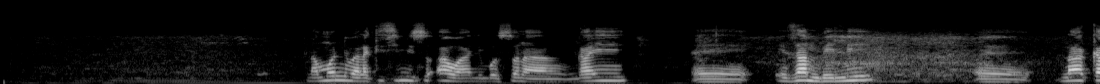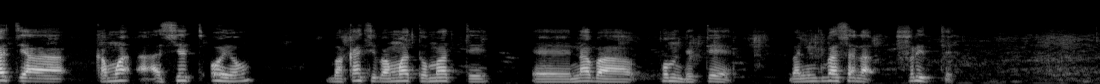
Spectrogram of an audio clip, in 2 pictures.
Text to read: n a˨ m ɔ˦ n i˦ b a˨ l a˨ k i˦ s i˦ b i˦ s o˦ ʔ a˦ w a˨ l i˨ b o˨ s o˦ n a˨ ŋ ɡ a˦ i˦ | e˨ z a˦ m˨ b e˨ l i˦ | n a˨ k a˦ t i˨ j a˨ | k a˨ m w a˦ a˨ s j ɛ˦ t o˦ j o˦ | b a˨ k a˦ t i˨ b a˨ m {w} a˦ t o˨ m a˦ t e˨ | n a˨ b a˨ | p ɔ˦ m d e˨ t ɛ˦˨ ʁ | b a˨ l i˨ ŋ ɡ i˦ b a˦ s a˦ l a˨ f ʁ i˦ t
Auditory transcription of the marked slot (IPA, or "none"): w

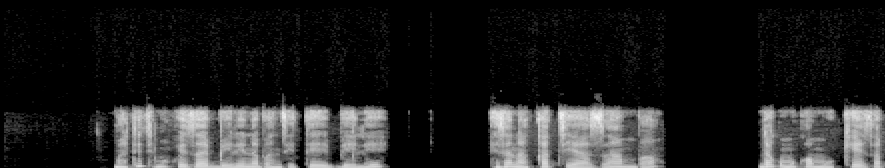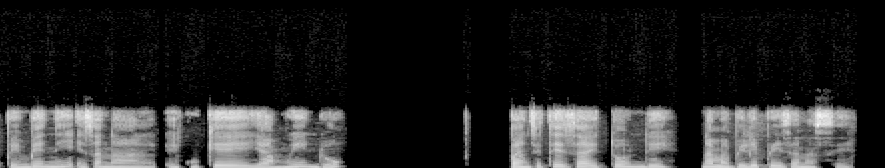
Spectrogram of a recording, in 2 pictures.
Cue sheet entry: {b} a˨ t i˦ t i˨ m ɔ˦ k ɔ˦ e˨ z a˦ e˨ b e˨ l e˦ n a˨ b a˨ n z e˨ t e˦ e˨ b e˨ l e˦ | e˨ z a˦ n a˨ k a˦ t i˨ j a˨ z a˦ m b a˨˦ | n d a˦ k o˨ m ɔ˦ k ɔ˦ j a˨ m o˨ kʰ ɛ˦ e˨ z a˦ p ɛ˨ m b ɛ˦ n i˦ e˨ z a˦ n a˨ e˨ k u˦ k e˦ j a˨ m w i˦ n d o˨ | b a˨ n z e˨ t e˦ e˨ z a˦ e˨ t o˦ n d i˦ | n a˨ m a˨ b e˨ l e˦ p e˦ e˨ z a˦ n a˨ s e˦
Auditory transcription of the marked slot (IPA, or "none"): m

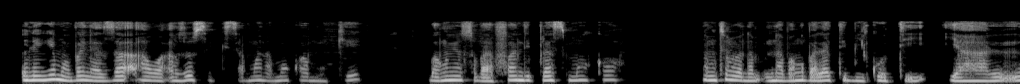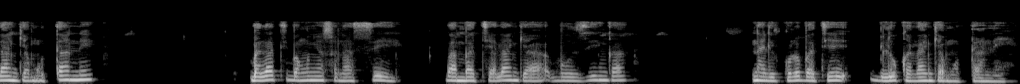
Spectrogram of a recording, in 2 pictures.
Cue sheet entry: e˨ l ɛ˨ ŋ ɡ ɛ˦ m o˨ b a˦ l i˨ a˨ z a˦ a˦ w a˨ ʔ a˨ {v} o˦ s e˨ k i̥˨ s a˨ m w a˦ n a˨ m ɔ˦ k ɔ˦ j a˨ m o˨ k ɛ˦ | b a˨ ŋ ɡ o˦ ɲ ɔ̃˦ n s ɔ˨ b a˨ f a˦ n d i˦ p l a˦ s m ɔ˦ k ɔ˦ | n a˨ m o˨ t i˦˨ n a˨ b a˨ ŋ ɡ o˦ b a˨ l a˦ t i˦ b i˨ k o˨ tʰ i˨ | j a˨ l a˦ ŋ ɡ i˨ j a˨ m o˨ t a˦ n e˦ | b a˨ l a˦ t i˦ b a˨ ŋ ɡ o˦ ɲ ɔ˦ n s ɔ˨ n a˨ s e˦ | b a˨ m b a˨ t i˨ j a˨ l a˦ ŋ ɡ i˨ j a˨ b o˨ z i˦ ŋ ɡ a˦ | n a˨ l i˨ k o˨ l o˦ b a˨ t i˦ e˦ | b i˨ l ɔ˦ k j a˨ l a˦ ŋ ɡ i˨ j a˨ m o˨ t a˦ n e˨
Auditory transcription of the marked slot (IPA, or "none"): z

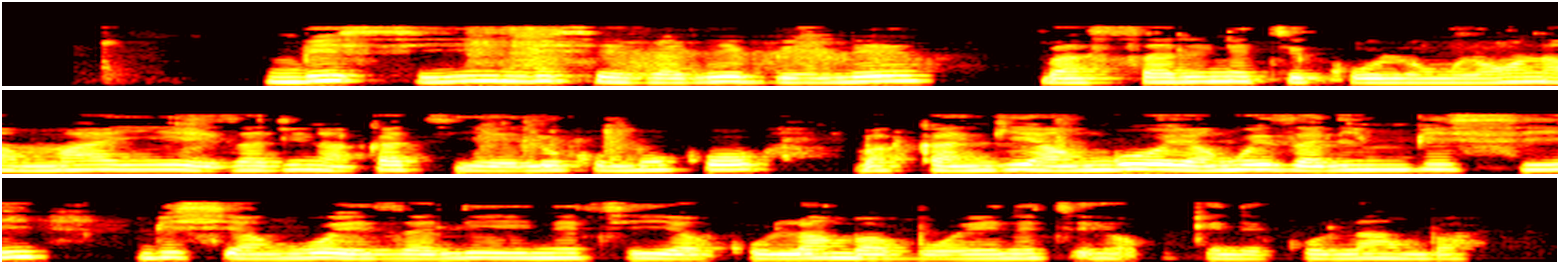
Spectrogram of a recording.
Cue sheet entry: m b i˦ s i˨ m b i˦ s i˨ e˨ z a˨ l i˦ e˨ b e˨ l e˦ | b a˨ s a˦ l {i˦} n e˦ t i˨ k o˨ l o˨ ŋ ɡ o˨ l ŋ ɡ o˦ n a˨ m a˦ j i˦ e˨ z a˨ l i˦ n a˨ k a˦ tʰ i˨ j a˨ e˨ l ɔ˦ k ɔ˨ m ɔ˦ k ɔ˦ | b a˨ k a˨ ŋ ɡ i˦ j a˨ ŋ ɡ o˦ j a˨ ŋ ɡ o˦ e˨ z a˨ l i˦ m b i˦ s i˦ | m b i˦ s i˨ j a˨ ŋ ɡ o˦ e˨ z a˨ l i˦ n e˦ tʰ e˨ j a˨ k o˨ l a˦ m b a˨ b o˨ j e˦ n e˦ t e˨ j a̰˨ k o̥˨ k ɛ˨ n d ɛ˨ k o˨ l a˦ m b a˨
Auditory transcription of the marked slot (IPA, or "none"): i˦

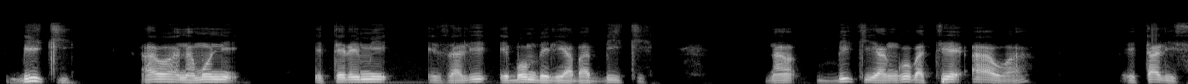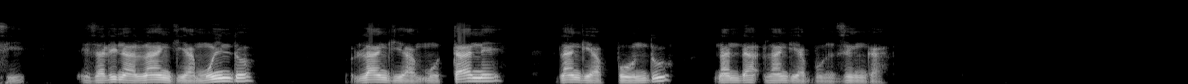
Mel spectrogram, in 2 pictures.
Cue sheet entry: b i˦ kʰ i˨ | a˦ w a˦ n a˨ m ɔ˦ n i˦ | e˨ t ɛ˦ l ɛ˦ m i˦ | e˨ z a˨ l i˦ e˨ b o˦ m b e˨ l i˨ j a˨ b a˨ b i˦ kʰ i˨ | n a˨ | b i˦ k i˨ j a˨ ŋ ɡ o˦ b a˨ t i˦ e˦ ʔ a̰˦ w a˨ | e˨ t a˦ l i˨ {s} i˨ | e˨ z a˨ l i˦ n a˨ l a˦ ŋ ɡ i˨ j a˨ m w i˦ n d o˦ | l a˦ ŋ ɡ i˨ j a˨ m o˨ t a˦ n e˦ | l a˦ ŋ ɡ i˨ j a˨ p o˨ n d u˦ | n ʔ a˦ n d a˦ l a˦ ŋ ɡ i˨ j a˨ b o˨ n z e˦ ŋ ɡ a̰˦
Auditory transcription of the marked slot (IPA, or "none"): s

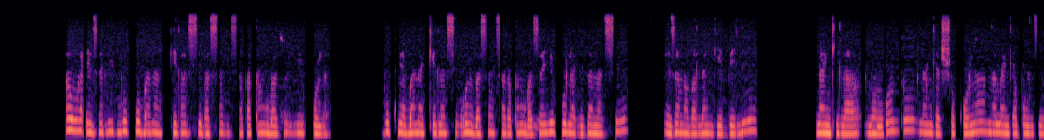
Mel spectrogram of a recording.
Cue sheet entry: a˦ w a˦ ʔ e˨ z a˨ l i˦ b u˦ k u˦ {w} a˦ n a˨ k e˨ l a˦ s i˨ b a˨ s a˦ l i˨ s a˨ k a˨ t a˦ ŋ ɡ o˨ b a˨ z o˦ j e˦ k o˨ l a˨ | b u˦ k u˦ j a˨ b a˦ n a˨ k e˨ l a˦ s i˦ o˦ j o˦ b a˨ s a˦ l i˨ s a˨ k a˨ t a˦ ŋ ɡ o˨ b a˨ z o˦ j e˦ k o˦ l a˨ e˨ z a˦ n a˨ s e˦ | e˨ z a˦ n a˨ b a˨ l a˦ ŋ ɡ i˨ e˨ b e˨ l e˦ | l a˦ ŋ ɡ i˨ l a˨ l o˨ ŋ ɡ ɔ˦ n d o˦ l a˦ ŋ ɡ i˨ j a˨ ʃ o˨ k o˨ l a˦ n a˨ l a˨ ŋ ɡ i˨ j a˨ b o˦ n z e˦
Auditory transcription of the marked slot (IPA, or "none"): b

